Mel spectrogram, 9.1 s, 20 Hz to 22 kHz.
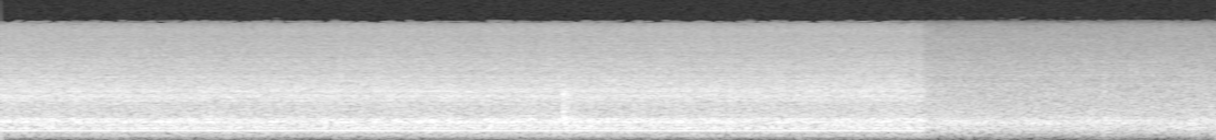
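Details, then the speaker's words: Bosch dishwasher SHE4AP02UC/06, empty sump; steady thin hum with airy gurgle about seven seconds then cuts out; drain pump runs continuously on air, only stops with water present; owner suspects loose plastic sump lid. "this is an empty dishwasher and what we should hear is it's running the pump continuously and sucking air the whole time because it actually has no problem running the pump the control board is activating the pump and the pump runs continuously"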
